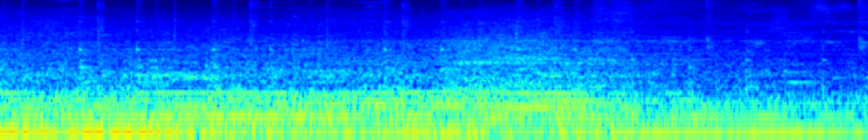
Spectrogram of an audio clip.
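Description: Car traffic on a street in Utrecht during roadworks with diversions, a steady low rumble of passing vehicles close by, continuous and fairly loud throughout with no talk over it.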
